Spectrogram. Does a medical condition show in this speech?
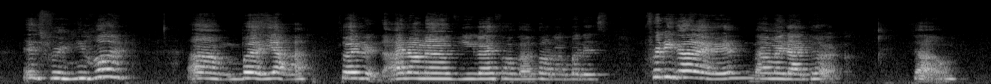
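Yes: cerebral palsy; wheelchair user.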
